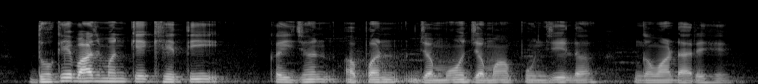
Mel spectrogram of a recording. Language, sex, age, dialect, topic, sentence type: Chhattisgarhi, male, 31-35, Western/Budati/Khatahi, banking, statement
